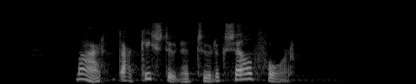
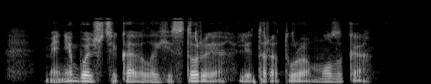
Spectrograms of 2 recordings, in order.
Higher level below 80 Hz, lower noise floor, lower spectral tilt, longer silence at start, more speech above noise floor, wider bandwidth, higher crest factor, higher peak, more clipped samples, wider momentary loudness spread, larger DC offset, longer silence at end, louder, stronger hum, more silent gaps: second, -82 dBFS vs -60 dBFS; first, -85 dBFS vs -77 dBFS; about the same, -4.5 dB/octave vs -4.5 dB/octave; first, 0.75 s vs 0.1 s; second, 49 dB vs 53 dB; second, 7.6 kHz vs 9.4 kHz; about the same, 24 dB vs 22 dB; second, -14 dBFS vs -4 dBFS; neither; about the same, 11 LU vs 11 LU; neither; first, 1.2 s vs 0.65 s; second, -36 LUFS vs -24 LUFS; neither; neither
